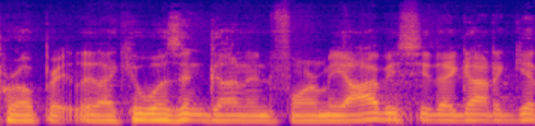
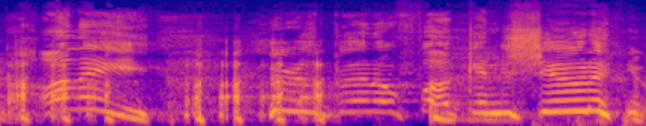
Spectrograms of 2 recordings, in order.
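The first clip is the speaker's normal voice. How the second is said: high, strained mock pleading; exasperated protest; slower than usual. Husband defending himself to angry wife, mock-exasperated. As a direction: protest in comic disbelief, voice pitched way up.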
